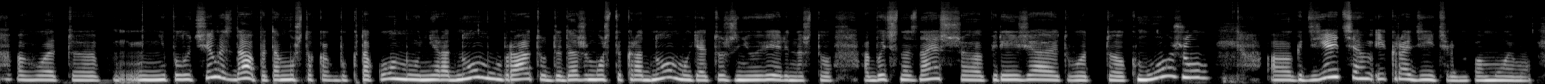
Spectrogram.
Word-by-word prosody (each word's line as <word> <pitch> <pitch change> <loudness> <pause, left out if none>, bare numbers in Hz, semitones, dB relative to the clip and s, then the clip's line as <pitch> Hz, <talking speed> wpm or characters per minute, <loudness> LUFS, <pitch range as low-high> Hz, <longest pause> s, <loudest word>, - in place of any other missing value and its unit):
А 210 - -4
вот, 205 -1 -2
э, 195 -1 -2 0.2
м, 205 0 +1
не 215 0 +4
получилось, 225 - -1
да, 270 +5 +4
потому 210 +1 +1
что 210 +3 -8
как 200 0 -8
бы 190 0 -6
к - - -19
такому 225 +2 +2
неродному 225 +7 +3
брату, 220 0 -1
да 200 +2 -2
даже, 210 +2 0
может, 215 -1 +2
и - - -4
к 220 - -12
родному, 220 +4 +1
я 195 -1 -2
тоже 200 0 -3
не 200 0 +5
уверена, 205 -2 +1
что 185 -1 -8 0.3
Обычно, 210 +2 -1
знаешь, 230 +5 -3
а, 205 -1 -1
переезжают, 210 -1 -1
вот, 190 0 -3 0.2
э, 185 -2 0
к 235 - -22
мужу, 320 - +2 0.6
а, 205 0 -2
к 195 - -2
детям 275 - +2
и 250 +1 -5
к 245 - -14
родителям, 200 -7 -1
по-моему. 185 -2 +1
210 Hz, 160 wpm, -17 LUFS, 195-225 Hz, 0.6 s, не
